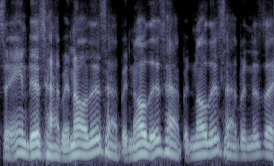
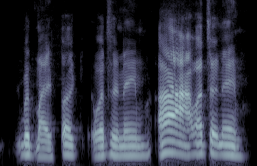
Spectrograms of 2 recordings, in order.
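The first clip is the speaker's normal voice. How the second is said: ordinary delivery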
